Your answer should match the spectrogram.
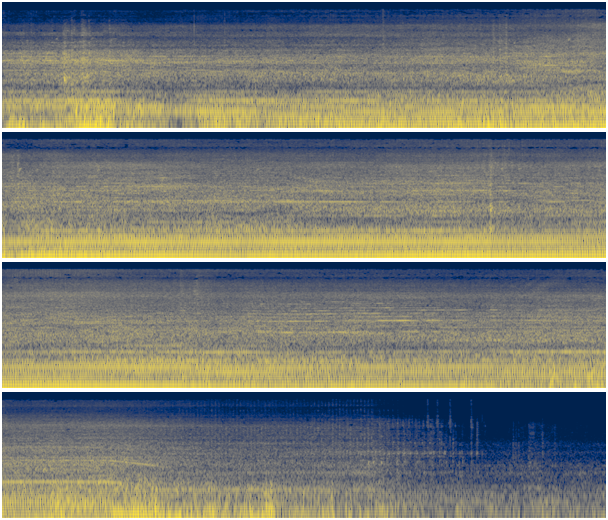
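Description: Toro Grandstand HDX stand-on mower's engine running steadily as the mower is driven, quietening over the last few seconds.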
